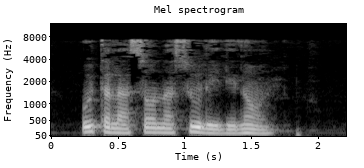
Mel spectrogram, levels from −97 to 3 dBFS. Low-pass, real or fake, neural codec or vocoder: 7.2 kHz; real; none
